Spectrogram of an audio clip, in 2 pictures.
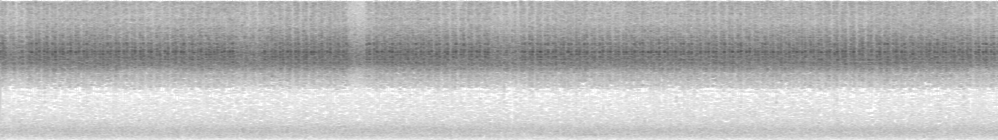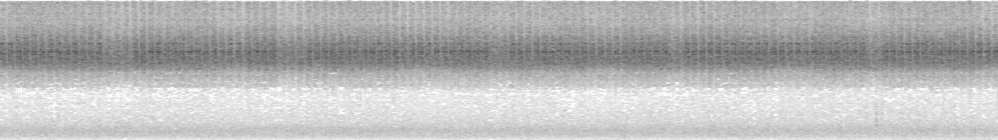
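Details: Crickets chirping, males stridulating by rubbing one wing's edge along the toothed vein of the other. A dense, steady, high-pitched trill holds unbroken for the whole stretch, with a faint hiss beneath and no other sounds.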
